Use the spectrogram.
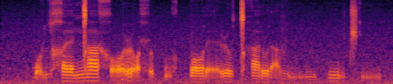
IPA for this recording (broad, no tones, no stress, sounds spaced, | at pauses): ɓ ɔ̰ ʎ χ ɛ ŋ͡ǀ a x ɔ̰ ɭ ɔ̰ ħ ṵ k͡p ṵ x k͡p ɔ ɾ ɛ̰ ɭ ʊ ǀʰ a ɾ ʊ ɾ a̰ v ḭ ʎ | ŋ͡m ḭ t͡ʃʼ ḭ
